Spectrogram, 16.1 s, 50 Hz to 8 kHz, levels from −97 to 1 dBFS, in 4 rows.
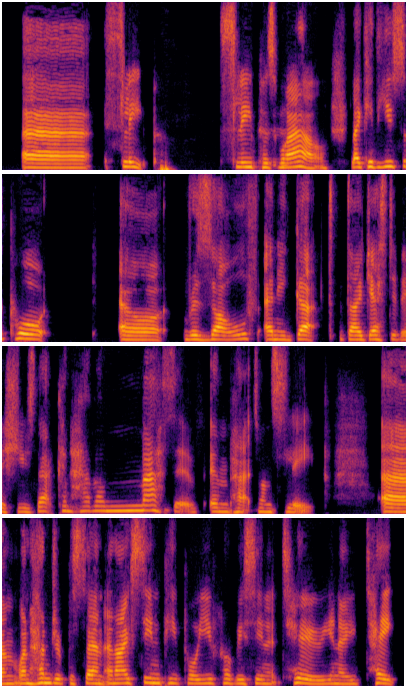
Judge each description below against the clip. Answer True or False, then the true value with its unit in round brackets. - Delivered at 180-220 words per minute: False (145 wpm)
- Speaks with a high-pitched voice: True (200 Hz)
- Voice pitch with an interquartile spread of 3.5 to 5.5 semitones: False (2.7 semitones)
